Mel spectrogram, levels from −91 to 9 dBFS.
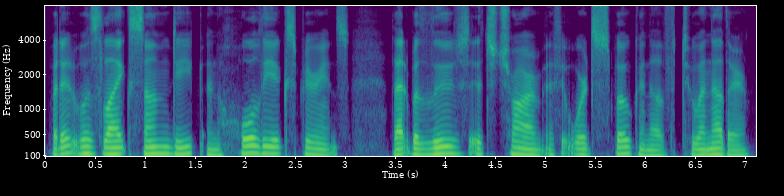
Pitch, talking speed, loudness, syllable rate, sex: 120 Hz, 175 wpm, -17 LUFS, 4.5 syllables/s, male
